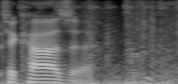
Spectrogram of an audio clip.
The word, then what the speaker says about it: Takaza: Takaza. Takaza? Not... Okay, so it's a ta, not a ka.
